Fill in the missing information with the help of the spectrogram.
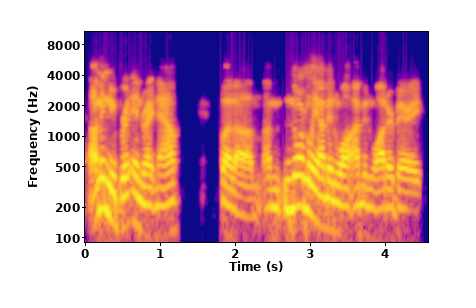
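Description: A young man from Massachusetts calls in on an old flip phone, and the line sounds dull and lo-fi. His voice sits fairly low. He chats loosely, often stumbling and restarting his sentences. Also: sing-song, a little fast, no room sound. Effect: talking over an old flip phone line. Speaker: metal band guest. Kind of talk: casual interview chat. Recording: muffled lo-fi flip phone call.

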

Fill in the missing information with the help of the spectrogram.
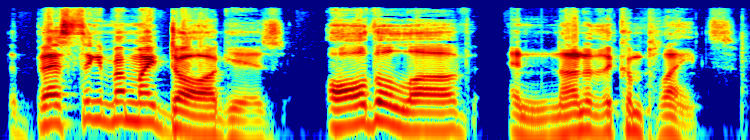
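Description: A man's voice: mid-range voice, sing-song, normal speed, bright, forceful tone, no room sound, clean studio sound. A man co-hosting a radio show, bantering casually, teasing his co-host and reading out listener comments.

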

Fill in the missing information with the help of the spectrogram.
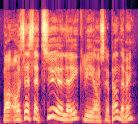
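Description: A man's voice: fairly high pitch, expressive, quick pace, no room sound, studio quality. A man with a Quebec French accent hosting a radio show, trading teasing, joking banter with his columnists. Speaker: radio host. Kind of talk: casual radio chat.

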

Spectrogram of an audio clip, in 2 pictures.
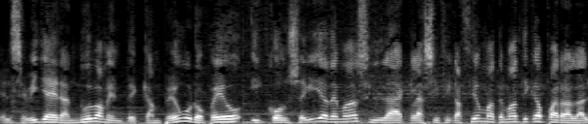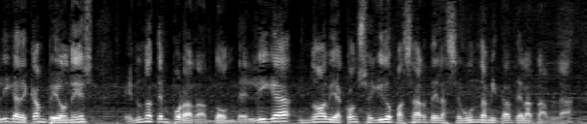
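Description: A man's voice: medium pitch, animated, a little fast. A man from reading scripted sports documentary narration. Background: music bed.

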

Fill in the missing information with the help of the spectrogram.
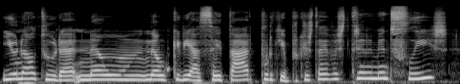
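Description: A woman in her forties speaks with a European Portuguese accent, thoughtful and measured as an interview guest. She often pauses and restarts mid-sentence, and her voice sounds close and dry. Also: fairly high pitch, darkish tone, no echo. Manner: reflective, frequent restarts and hesitations. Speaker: podcast guest, executive. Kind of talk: conversational interview answers.

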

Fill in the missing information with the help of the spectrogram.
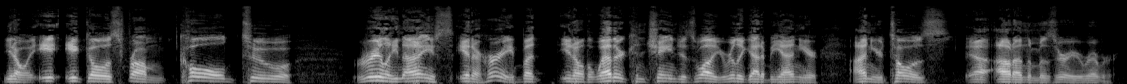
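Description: Radio host guy, bright tone, trips over his words a bit, dry close mic. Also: medium pitch, normal speed, no room sound. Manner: stammering restarts. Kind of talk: casual radio chat.

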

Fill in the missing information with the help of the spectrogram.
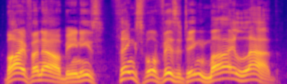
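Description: A man's voice: fairly high pitch, big pitch swings, a little slow, background noise. An actor playing a jolly, eccentric male science professor in a children's educational show, with theatrical, exclaiming delivery. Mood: jolly, instructive. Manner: exclaiming, theatrical, with a signature "ah, ah, ah" laugh.

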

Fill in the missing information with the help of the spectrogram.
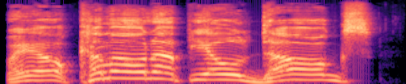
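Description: A man voicing a filthy, cackling old male beach hermit who croaks and whoops in a rustic dialect. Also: extremely high pitch, sing-song, unhurried, fairly bright tone, dry recording, studio quality, pitched above the performer's own voice, heavily acted. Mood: rowdy.

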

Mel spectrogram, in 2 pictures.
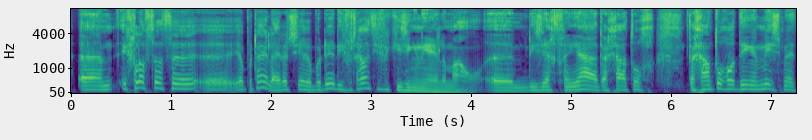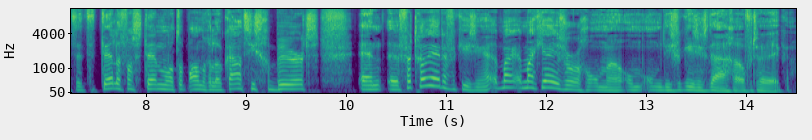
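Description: A man's voice: on the high side, expressive, quick pace, no echo, studio quality. A male interviewer asking probing political questions in Dutch, with many fillers and hesitations.

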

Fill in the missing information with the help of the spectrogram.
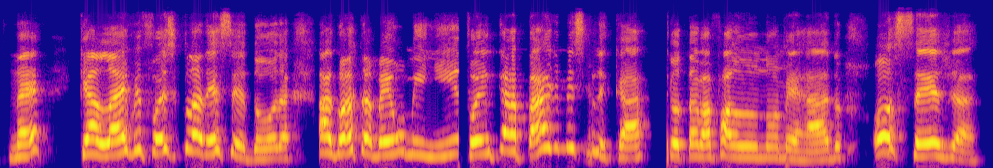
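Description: A woman guest on a podcast, telling a funny story in an animated way and laughing as she talks. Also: sits high. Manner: animated comic storytelling, often says "my daughter". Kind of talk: casual podcast chat.

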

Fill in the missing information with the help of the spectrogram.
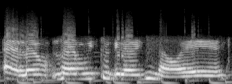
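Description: A woman's voice: a little high, normal speed, highs cut off, over music. A woman, a caller chatting casually and a little shyly in brief answers. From Belo Horizonte, Minas Gerais, Brazil. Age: 20s. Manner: shy, giggly, brief answers. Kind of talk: casual chat.

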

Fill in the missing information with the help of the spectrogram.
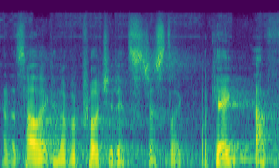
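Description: A man's voice: sits low, steady tone, fast, fairly bright tone, reverberant, long reverb tail. A man from Venezuela, a game composer and multi-instrumentalist, speaking earnestly on a panel. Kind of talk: panel discussion.

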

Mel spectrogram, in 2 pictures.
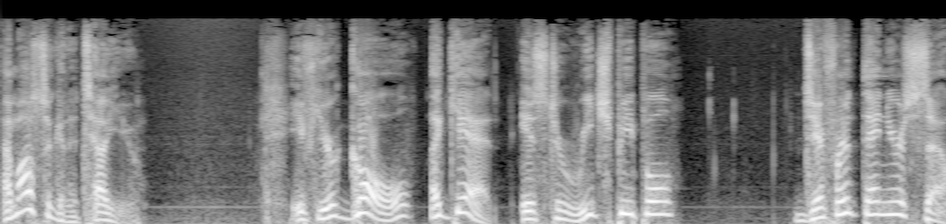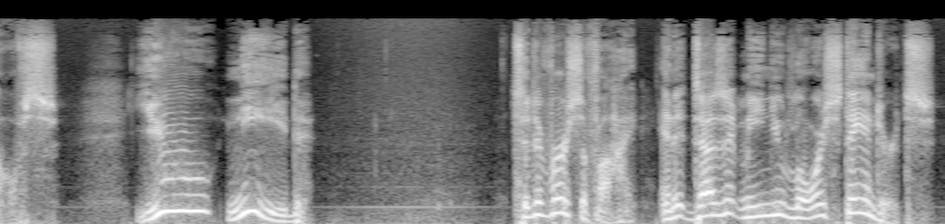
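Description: An American man holds forth as a talk radio host, blunt and emphatic. His pitch moves widely as he exhorts his listeners, with a slightly rough, husky edge. The sound is dry and close. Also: wildly swooping pitch, unhurried, no room sound. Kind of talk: opinionated talk radio monologue.

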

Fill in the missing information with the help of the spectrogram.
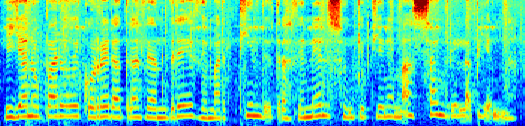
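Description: A woman's voice: fairly high pitch, fairly even intonation, moderate pace, gravelly, warm tone, slight background noise. An actress voicing a desperate young mother fleeing with her baby, narrating in first person for an audio drama in a breathless, grieving manner.

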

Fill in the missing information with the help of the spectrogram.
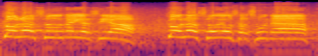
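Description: A man giving live radio football commentary, shouting out a goal in excited breakneck style. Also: extremely high pitch, moderate pace. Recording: loud crowd and stadium noise.

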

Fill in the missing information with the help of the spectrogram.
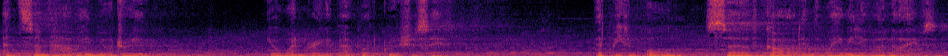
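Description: An actor voicing a calm, mysterious divine figure who speaks slowly and solemnly in a dream, heard in a long reverberant hall with music underneath. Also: male voice, sits low.

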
